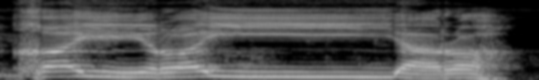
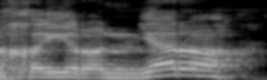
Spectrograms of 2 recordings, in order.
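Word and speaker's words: خَيْرًا يَرَهُ: Di bawah ayyadriba ada khairayyarah. Jelas nggak? Khairayyarah. Masuk bukan khairon yarah, tapi khairayyarah. Paham? Yang penting dibacanya dengan tempo gunnah yang dipanjangkan.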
